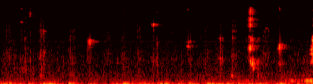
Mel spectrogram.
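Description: Faint chewing and small wet mouth clicks of someone eating, with a sharper click about five seconds in, over a low steady hum.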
